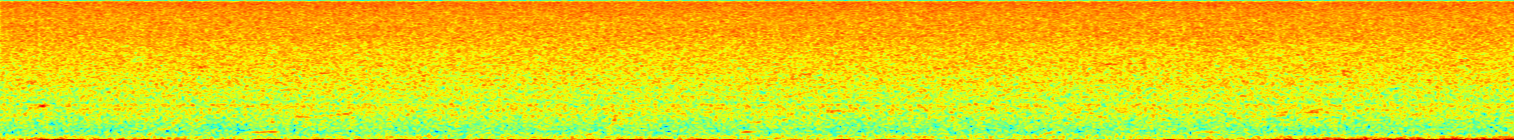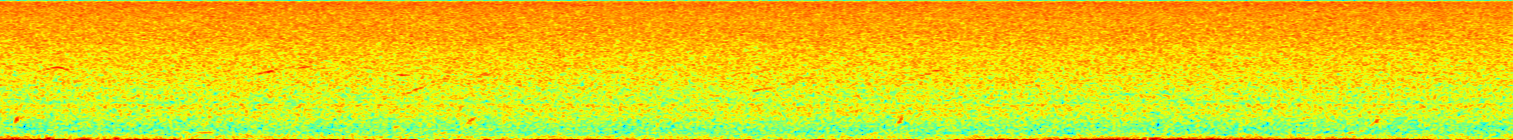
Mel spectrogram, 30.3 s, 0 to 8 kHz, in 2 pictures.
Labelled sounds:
15.6	15.9	humpback whale, 1.7 to 1.8 kHz

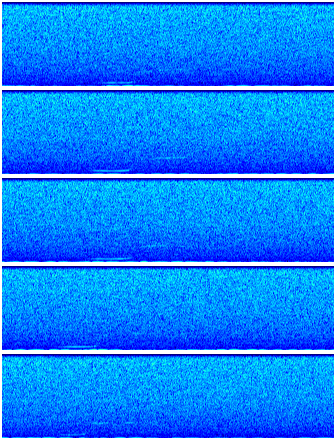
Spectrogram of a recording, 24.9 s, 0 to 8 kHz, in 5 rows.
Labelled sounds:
7.2	7.8	humpback whale, 1.4 to 1.6 kHz
12.1	12.3	humpback whale, 1.4 to 1.7 kHz
21.3	21.5	humpback whale, 1.3 to 1.5 kHz

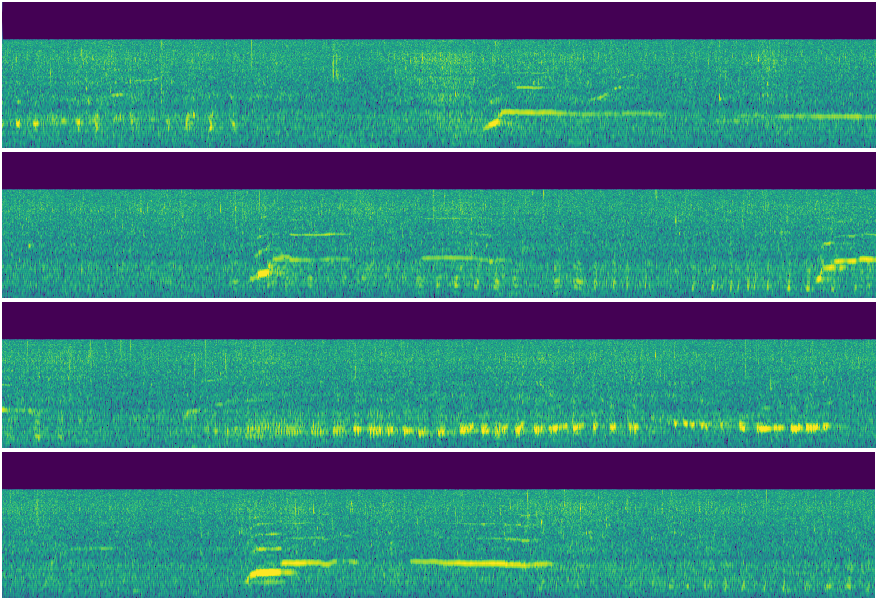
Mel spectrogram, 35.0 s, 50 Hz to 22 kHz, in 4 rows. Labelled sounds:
1.2	1.6	humpback whale, 2.3 to 2.6 kHz
4.9	5.8	humpback whale, 0.78 to 2.1 kHz
7.1	8.6	humpback whale, 0.78 to 0.97 kHz
11.4	12.2	humpback whale, 0.94 to 2.3 kHz
12.9	13.8	humpback whale, 1.0 to 3.5 kHz
16.9	17.6	humpback whale, 0.78 to 2.3 kHz
27.1	27.3	humpback whale, 1.5 to 1.6 kHz
28.7	29.8	humpback whale, 0.78 to 2.3 kHz
30.3	31.6	humpback whale, 0.81 to 3.0 kHz

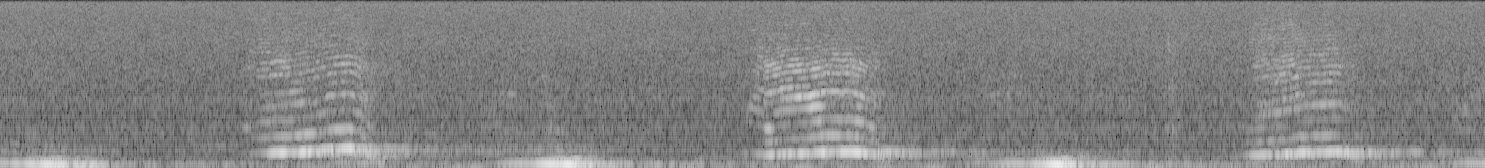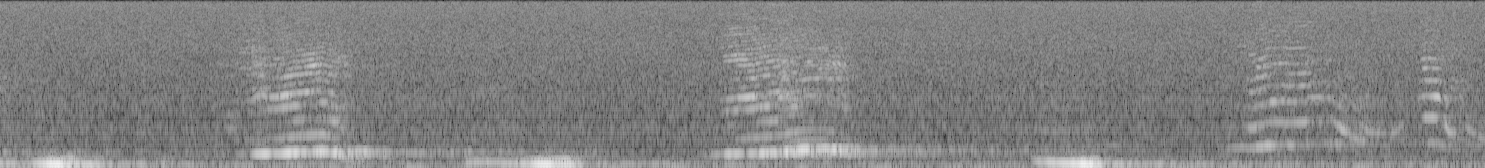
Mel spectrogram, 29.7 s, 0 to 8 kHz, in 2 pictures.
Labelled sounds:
2.5	3.6	humpback whale, 0.80 to 3.2 kHz
7.6	8.8	humpback whale, 0.80 to 3.0 kHz
12.6	13.5	humpback whale, 0.86 to 3.8 kHz
17.3	18.3	humpback whale, 0.80 to 3.1 kHz
22.0	23.3	humpback whale, 0.80 to 4.9 kHz
27.3	28.2	humpback whale, 0.80 to 3.4 kHz
29.0	29.4	humpback whale, 1.2 to 1.9 kHz

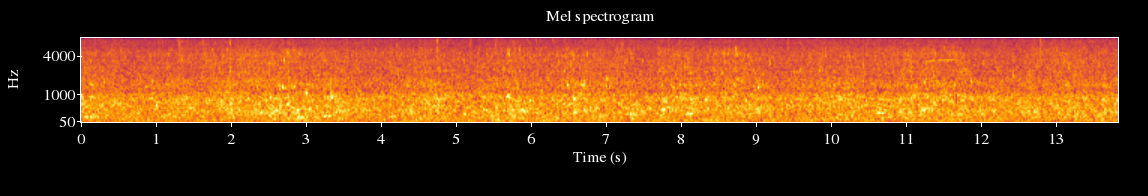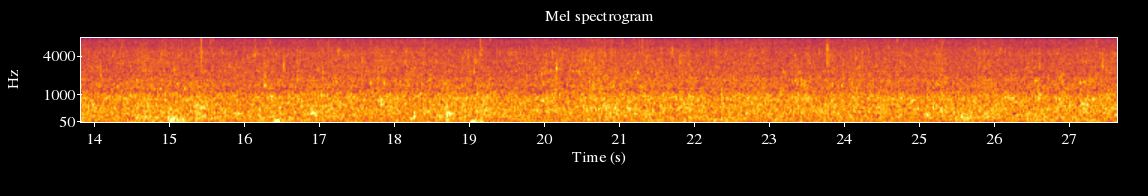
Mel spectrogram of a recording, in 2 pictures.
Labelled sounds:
11.4	11.7	Pacific white-sided dolphin, 3.5 to 3.6 kHz

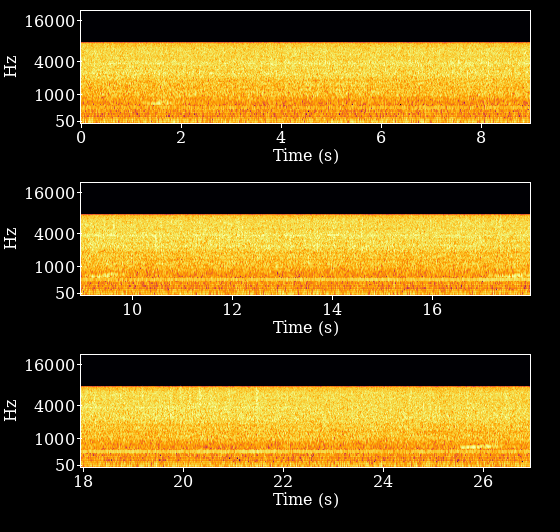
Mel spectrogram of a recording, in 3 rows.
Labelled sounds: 9.1	9.5	humpback whale, 0.52 to 0.68 kHz
17.1	17.6	humpback whale, 0.52 to 0.63 kHz
25.5	26.0	humpback whale, 0.56 to 0.68 kHz

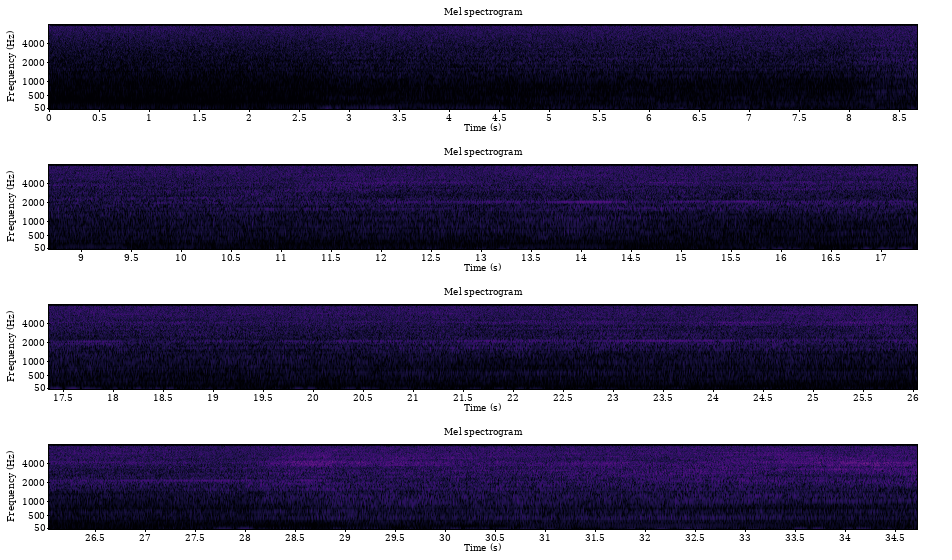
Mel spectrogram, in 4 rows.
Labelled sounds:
10.6	10.8	vessel noise, 2.5 to 2.8 kHz
14.3	14.6	vessel noise, 1.6 to 1.7 kHz
21.6	22.3	vessel noise, 2.1 to 4.2 kHz
32.6	33.0	vessel noise, 5.9 to 6.1 kHz

